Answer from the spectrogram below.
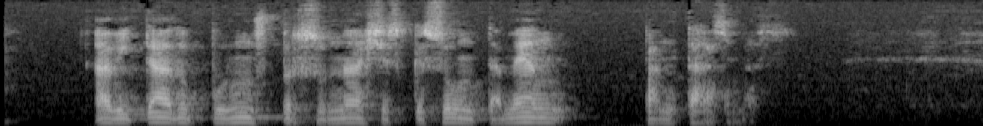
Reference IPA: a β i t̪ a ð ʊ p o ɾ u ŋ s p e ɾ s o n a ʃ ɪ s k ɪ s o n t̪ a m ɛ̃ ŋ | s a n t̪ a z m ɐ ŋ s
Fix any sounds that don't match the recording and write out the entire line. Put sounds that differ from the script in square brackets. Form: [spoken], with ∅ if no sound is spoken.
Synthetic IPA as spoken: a β i t̪ a ð ʊ p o ɾ u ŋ s p e ɾ s o n a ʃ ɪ s k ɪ s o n t̪ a m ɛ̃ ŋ | [f] a n t̪ a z m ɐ [∅] s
